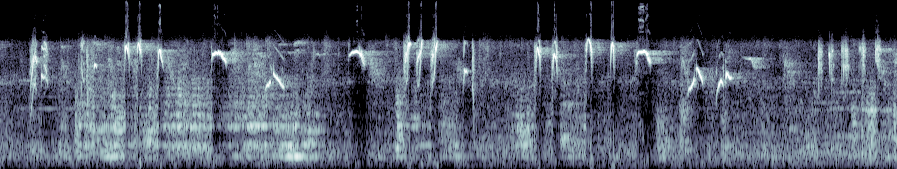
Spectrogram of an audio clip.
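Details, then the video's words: Male purple-throated sunbird (kolibri ninja) used as a training recording to make caged birds sing: high, thin chirps and short downslurred whistles in loose bursts, with buzzy upper notes and soft background hiss. "PANCINGAN KONIN JANTAN BIAR GACOR"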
